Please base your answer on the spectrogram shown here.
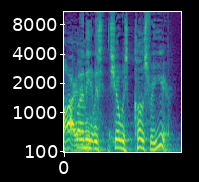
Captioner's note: laughs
